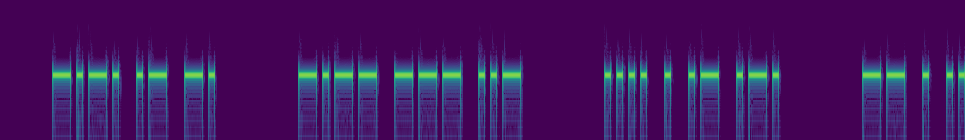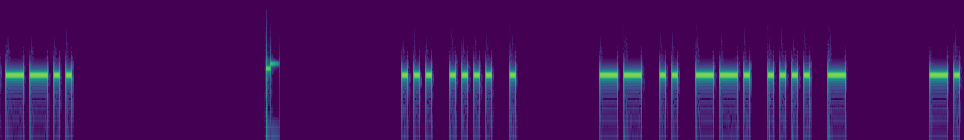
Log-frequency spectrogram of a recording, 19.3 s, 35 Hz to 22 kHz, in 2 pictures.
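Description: Morse code sent at 20 words per minute with double word spacing, sentences built from the 300 most common words: a single steady beeping tone keyed in quick dots and dashes, grouped into words separated by short pauses, with one brief click midway and no voices.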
